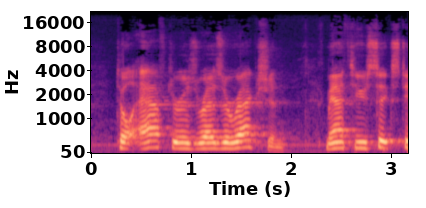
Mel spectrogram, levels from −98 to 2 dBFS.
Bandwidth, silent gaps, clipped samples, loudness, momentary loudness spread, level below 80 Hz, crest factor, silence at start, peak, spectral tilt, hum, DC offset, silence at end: 15 kHz; none; under 0.1%; -14 LUFS; 13 LU; -60 dBFS; 14 dB; 0.25 s; 0 dBFS; -5.5 dB/octave; none; under 0.1%; 0 s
